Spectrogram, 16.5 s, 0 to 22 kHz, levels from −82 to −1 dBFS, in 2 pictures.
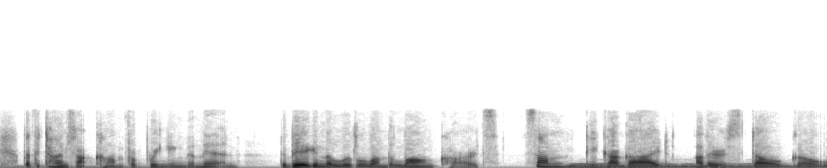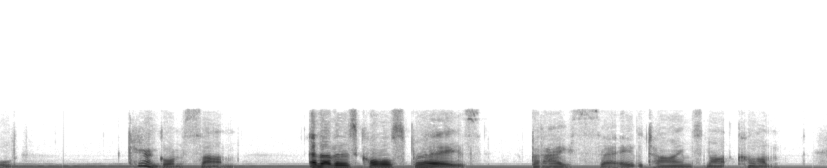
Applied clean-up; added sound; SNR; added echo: none; Gong; 13 dB; none.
